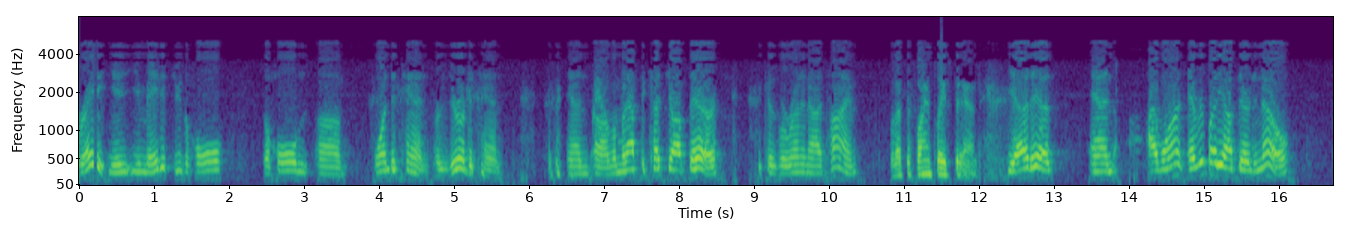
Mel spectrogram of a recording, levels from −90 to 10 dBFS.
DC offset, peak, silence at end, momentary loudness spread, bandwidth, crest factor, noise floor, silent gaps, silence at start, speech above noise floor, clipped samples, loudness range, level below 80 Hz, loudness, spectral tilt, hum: under 0.1%; 0 dBFS; 0.6 s; 13 LU; 5.2 kHz; 16 dB; -46 dBFS; none; 0 s; 31 dB; under 0.1%; 4 LU; -60 dBFS; -15 LUFS; -10 dB/octave; none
